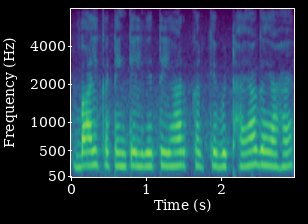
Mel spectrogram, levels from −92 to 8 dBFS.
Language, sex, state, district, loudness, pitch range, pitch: Hindi, female, Haryana, Rohtak, -17 LUFS, 230-240 Hz, 235 Hz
